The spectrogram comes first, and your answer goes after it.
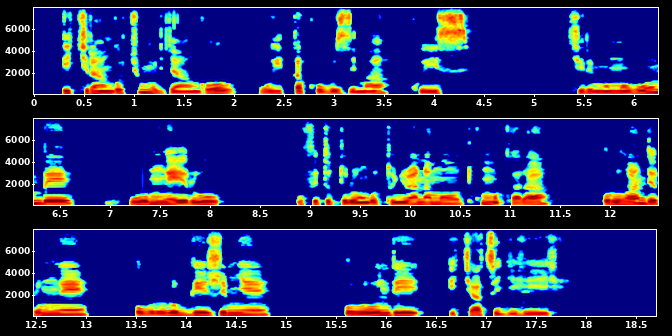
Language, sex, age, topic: Kinyarwanda, female, 36-49, health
